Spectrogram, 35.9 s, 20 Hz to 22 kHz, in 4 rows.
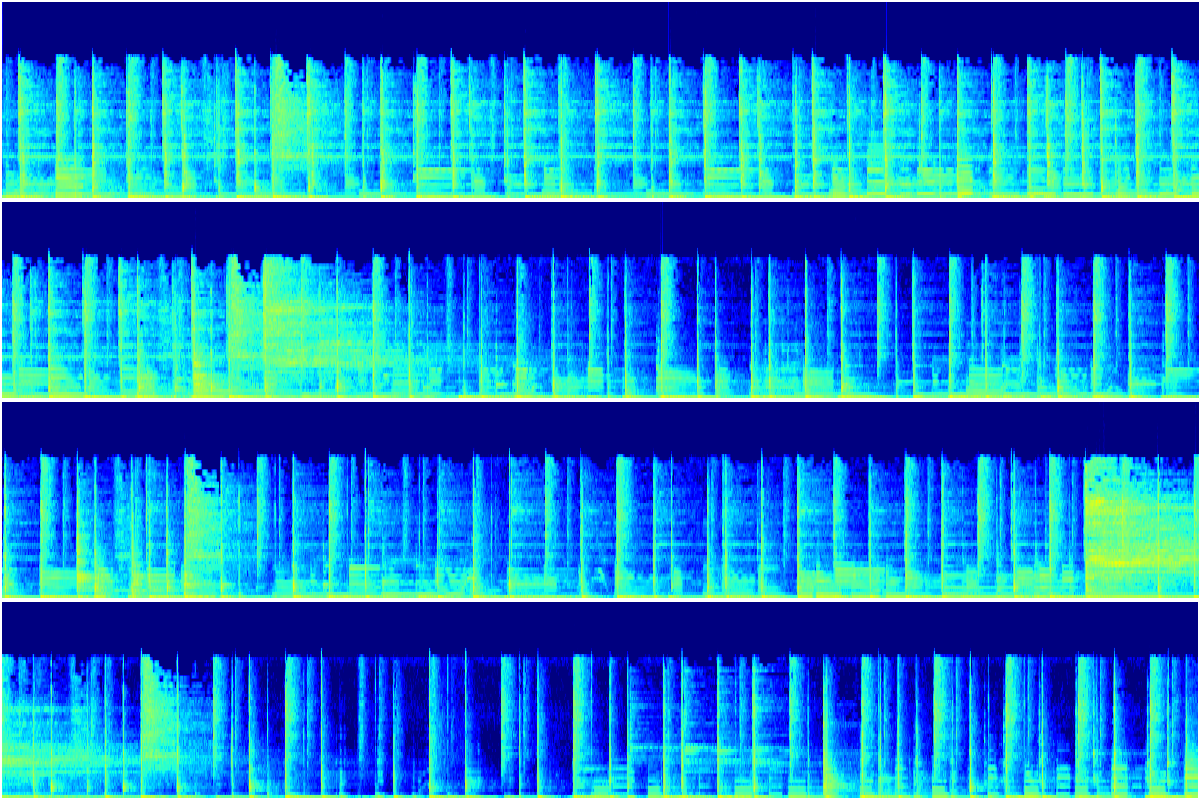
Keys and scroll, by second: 6.8 x, 7.9 v, 26.1 g.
